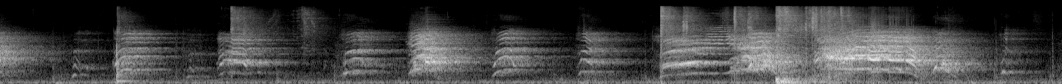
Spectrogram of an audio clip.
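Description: Stage sword-and-shield fight: short shouted grunts of effort about once a second with the strikes, and thuds of blows on shields. About seven seconds in comes a longer, louder yell with a heavy thud.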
